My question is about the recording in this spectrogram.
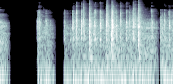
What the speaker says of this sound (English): if I end up shutting up, that's because I'm typing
